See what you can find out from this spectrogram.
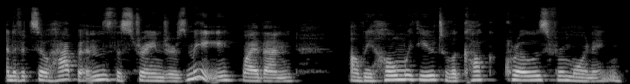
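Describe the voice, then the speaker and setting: A woman's voice: mid-range voice, a little slow, warm tone. Seductive, commanding witch. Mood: tender, ominous. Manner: coaxing, imperious, teasing. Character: seductive, commanding immortal witch bride, eerily coy. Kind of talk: old-time radio horror acting.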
